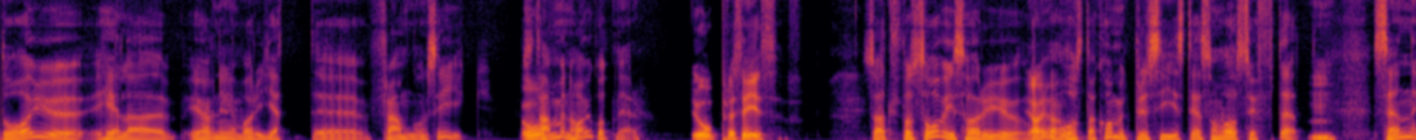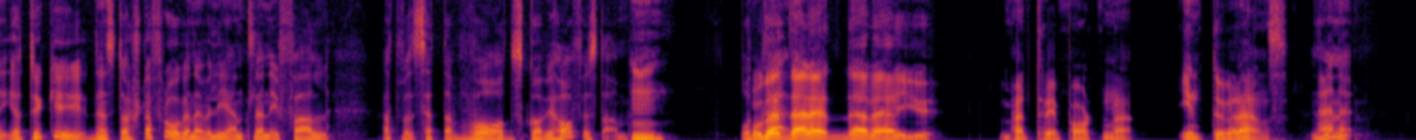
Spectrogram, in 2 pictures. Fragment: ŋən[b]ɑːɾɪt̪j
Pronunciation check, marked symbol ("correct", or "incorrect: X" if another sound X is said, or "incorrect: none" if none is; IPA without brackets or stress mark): incorrect: v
